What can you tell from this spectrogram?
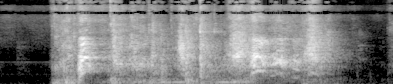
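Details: Boston Terrier and Keeshond squabbling over a carrot: a string of gruff barks and snarling yips that rise and fall over about three seconds, loud and close.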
